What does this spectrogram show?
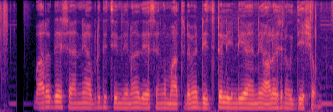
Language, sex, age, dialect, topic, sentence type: Telugu, male, 31-35, Central/Coastal, banking, statement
